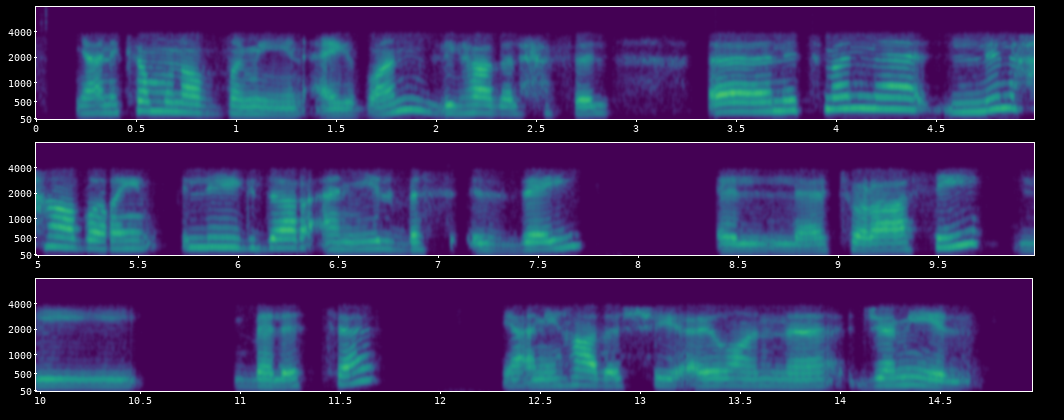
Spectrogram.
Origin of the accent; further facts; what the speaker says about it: Baghdad, Baghdad Governorate, Iraq; moved away as an adult; now in Australia; لما طلعت من العراق من بغداد تحديدا قسرا، ما كان الموضوع يعني قراري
